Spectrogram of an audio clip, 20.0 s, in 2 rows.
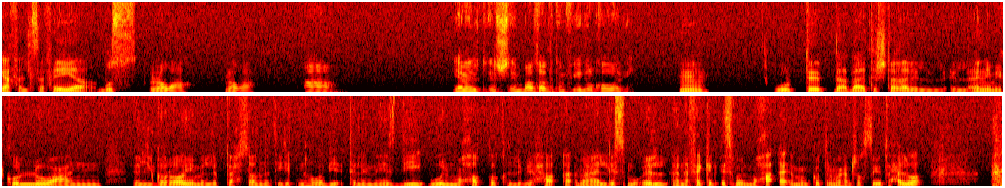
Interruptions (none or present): none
